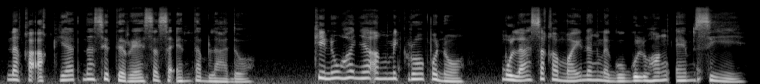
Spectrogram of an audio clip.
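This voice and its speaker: A woman's voice: fairly low pitch, warm tone. A woman narrating a scripted story in a dramatic storytelling style.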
